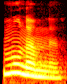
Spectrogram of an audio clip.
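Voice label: "мунӧмны", Komi, female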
